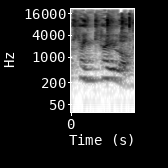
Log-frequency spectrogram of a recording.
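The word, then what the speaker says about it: Kanekalon: It's regular 100% um we call it Ken Kalon here, but apparently a lot of people pronounce it Kolon.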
